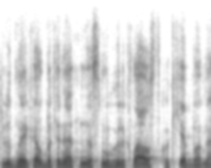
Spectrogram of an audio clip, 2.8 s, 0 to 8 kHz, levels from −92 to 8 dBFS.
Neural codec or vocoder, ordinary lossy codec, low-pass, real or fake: codec, 16 kHz, 16 kbps, FreqCodec, smaller model; Opus, 32 kbps; 7.2 kHz; fake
